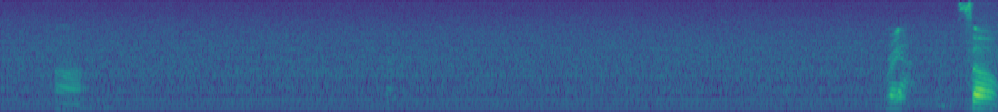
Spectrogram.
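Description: A young woman speaks a few short words through a microphone.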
